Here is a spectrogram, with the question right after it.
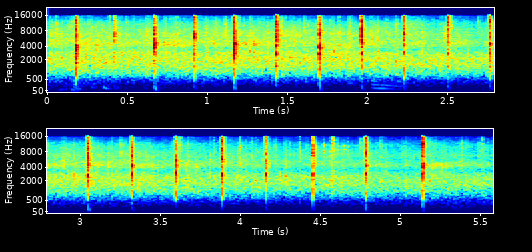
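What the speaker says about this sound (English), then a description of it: "Let's give him a round of applause." Audience at a Salman Rushdie book talk applauding, a fairly quiet, steady run of claps with distinct individual hand claps standing out at a regular rhythm.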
